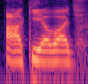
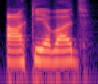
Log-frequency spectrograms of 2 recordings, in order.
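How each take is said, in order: The two takes are said the same way.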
